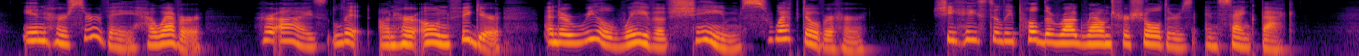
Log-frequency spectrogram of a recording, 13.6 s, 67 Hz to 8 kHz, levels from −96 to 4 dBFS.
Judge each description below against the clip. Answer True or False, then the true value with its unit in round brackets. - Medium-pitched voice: False (200 Hz)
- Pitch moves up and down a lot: True (6.9 semitones)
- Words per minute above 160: False (135 wpm)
